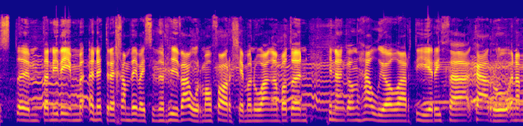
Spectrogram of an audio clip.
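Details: Two-year-old Welsh Black Mountain sheep bleating almost without pause, several wavering, tremulous voices overlapping in a dense chorus across the whole stretch, with brief breaks between calls.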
